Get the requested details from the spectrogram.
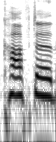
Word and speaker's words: kofta: It's not for everyone, but they just made some really awful tofu, but what they did really well was, tell me if I'm pronouncing this correctly. Is it called kofta? It's fake lamb. – Yeah. Well, yeah, it's like a kofta.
